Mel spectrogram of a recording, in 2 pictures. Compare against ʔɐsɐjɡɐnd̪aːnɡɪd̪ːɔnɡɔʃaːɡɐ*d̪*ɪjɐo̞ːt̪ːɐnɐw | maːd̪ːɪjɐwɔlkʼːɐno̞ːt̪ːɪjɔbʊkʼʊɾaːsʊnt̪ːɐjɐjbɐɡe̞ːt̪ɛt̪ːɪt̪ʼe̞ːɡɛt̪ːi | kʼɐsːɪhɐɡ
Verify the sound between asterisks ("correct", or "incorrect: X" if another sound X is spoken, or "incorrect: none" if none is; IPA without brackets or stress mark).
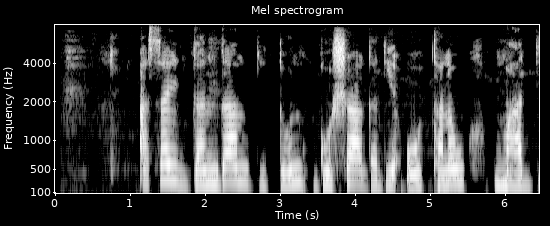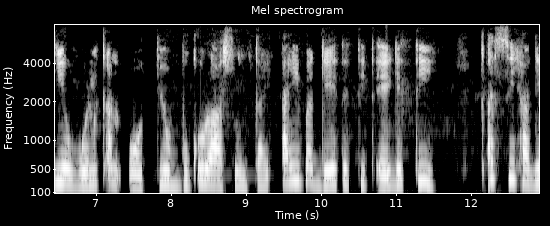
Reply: correct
